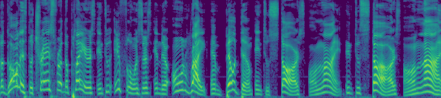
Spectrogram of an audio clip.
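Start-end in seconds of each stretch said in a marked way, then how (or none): 0.0-6.8 announcer-style news-anchor broadcast reading voice. Continuing to read an article aloud to the audience, broadcast voice. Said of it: "Keep it going, broadcast voice".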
